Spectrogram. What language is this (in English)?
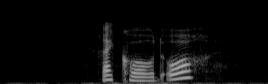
Norwegian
